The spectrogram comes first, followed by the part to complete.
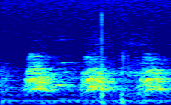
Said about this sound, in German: Hört man den Hund? Ja, ja, klar, das ist mein Hund, das macht nichts.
